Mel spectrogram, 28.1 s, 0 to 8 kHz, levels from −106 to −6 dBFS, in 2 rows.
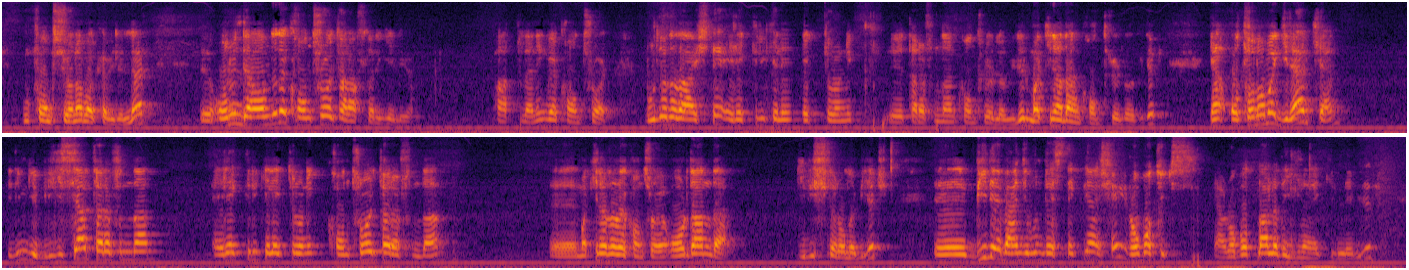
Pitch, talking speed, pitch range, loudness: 155 Hz, 115 wpm, 130-180 Hz, -36 LUFS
